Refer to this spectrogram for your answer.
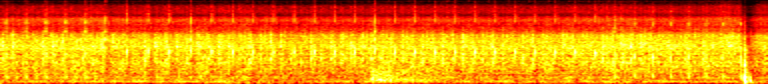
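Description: Idling engine with an uneven, stumbling tick about three times a second over a rough beat; sounds like a misfire, cause unknown.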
